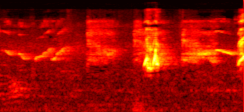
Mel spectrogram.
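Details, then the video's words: Koci singing while opening its tail, used as a lure to stir raw or silent koci into song; faint wavering whistles, then a louder chirped burst and a sharp note at the end. "suara burung koci buka ekor||pancingan koci bahan ombyokan"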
